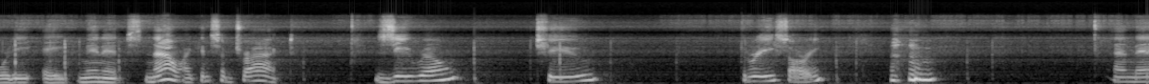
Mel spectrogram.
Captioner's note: giggling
